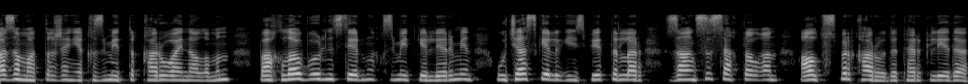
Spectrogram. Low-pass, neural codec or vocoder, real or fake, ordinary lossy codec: none; none; real; none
